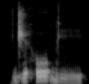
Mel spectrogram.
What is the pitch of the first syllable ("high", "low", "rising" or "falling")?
high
